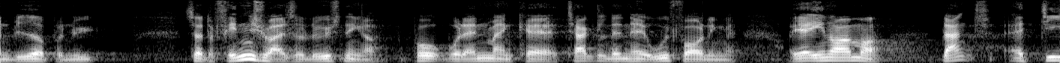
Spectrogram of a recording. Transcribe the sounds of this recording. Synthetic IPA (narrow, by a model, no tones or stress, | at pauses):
ænʋið̞ˠɐːpʰɒ̽ny̰ː | sɒ̽d̥ɑ̈fe̝nəsjo̝æl̰sɒ̽løːsne̝ŋɐpʰɒ̽ʋɒɾ̥ænmænkʰæt͡sʰɑ̈ɡ̥ləd̥enheɐuð̞ˠfɒːd̥ʁeŋəɒ̽jɑ̈ɪe̝nʁɒmɐb̥lɑ̈ŋ̰d̥æd̥i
